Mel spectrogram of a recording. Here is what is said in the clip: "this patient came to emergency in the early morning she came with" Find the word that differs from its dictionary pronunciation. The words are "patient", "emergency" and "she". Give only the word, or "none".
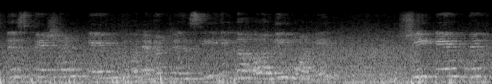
none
